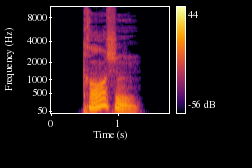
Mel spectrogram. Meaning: plural of Tranche
- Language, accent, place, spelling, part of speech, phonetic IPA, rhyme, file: German, Germany, Berlin, Tranchen, noun, [ˈtʁɑ̃ːʃn̩], -ɑ̃ːʃn̩, De-Tranchen.ogg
